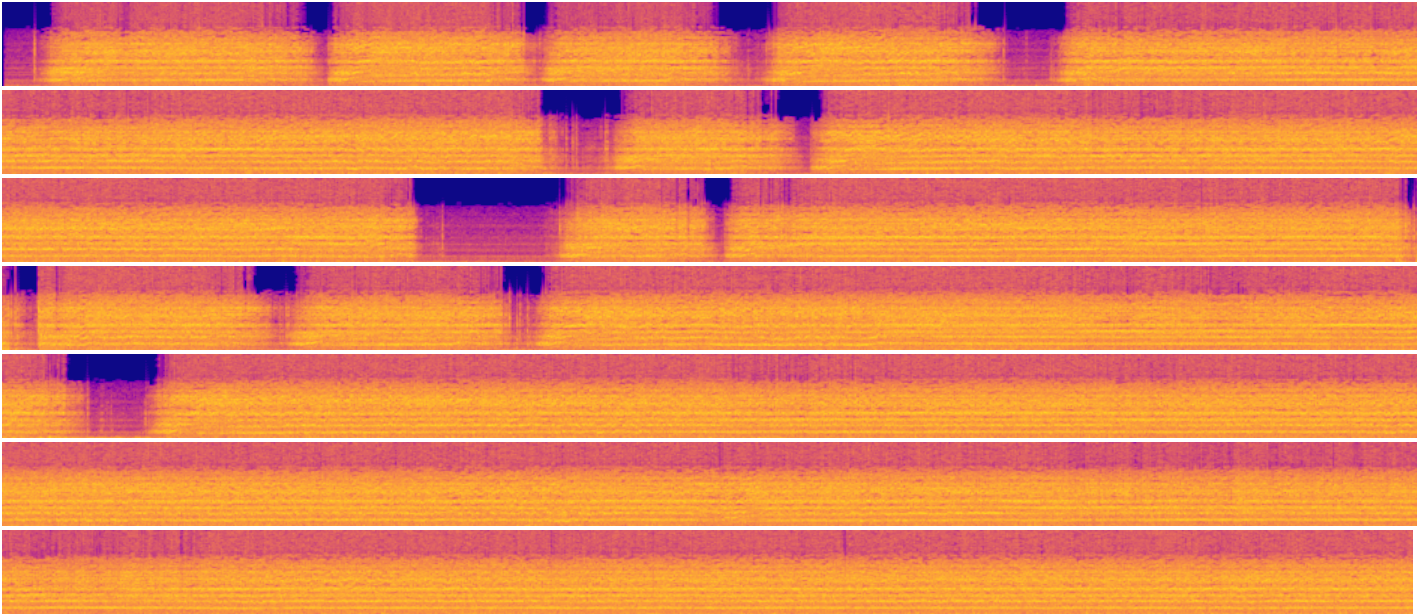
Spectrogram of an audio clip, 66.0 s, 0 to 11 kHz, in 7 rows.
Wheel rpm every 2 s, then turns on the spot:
140, 130, 120, 120, 220, 210, 130, 140, 220, 230, 130, 90, 210, 220, 150, 120, 200, 240, 190, 130, 220, 230, 230, 230, 230, 220, 210, 220, 230, 230, 230, 230, 230.
0-2 20-22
